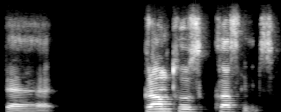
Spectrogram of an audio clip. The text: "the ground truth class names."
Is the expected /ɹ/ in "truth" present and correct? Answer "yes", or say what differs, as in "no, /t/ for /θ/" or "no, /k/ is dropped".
no, /ɹ/ is dropped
